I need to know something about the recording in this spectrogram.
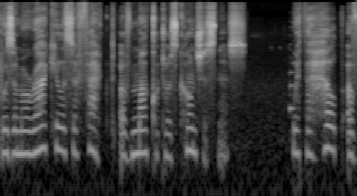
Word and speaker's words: Makoto: mercado's power makato Makoto it's a hard Japanese name to pronounce me Makoto Makoto three syllables right somehow made the tree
